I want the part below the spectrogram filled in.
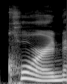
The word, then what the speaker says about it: Quorn: First of all, Korn has a vegan veggie burger. Have you heard of Korn? It's spelled Q-U-O-R-N.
